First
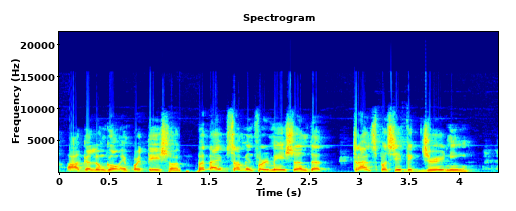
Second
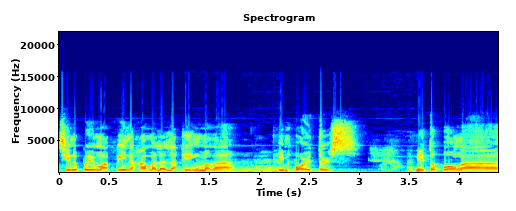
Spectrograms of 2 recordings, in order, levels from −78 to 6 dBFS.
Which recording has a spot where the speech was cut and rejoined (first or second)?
first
